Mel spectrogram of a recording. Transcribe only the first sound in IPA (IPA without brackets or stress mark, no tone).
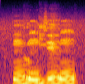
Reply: n̪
